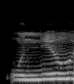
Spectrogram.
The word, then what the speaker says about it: oignon: Onion is pronounced as oignon in French.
